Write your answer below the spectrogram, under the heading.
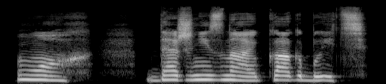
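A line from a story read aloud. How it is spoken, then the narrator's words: Sighing. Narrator (Russian): вздохнула Озерная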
